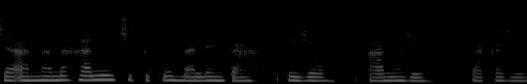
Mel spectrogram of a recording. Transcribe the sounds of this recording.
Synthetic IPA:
ja˨ʔa˧nã˧nã˧ha˦nĩ˦nt͡ʃi˦t̪u˧ku˦n̥ã˧le˦nt̪a˧i˧ʒo˧a˧nõ˦ʒe˧ | t̪a˧ka˦ʒe˧

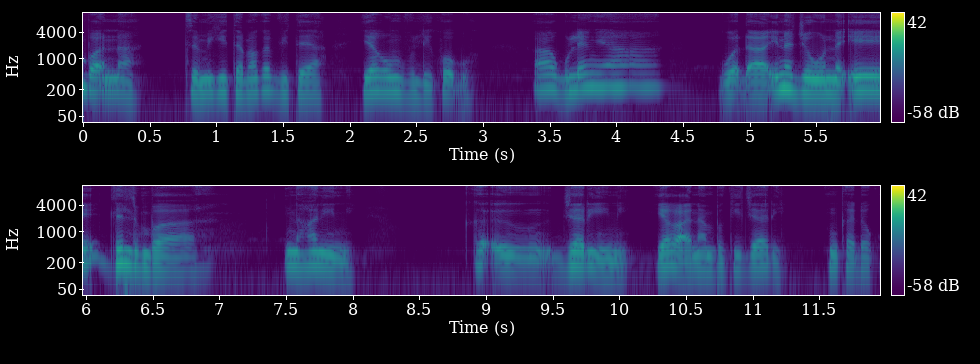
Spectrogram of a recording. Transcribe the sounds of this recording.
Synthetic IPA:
mba˨na˨ | ta˨mi˨ki˨ta˨ma˦ka˦vi˨ta˦ja˦ | ja˦ɣa˦n˦vu˨li˨ko˦ɓo˨ | a˨ɡu˨la˦ŋ˦ja˦ | ɡʷa˨ɗa˨ḭ˦na˦d͡ʒa˨wu˨na˨ʔe˦ɮa˦ɬu˨mba˨˦ | na˨xa˦ni˨ni˨ | d͡ʒa˦ɾi˨nḭ˨ | ja˦ɣa˨na˨mba˨ki˦d͡ʒa˦ɾi˨ | i˦ŋka˨da˦ku˦˨

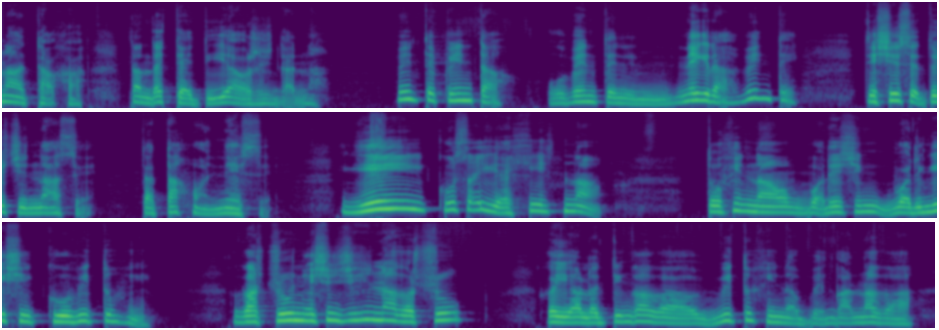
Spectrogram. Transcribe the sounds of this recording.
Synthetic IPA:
nã˦˧˨t̪ʰa˨ʔha˨ | t̪a˧nd̪a˦t̪ʲa˧˨t̪i˧ja˦˨ʐi˧nd̪a̰˨nã˨ | βe˦nt̪e˧pi˦nt̪a˧ | o˨βe˦nt̪e˧nẽ˦ɣɾa˧βe˦nt̪e˧ | t̪e˧ʃĩ˦se˨t̪u˦t͡ʃi˧nã˧sḛ˨ | t̪a˧t̪a˦hã˨nẽ˧˨sḛ˨ | ɣẽ˦ku˦sa˦˧ja˨hi˦nnã˦˧˨ | t̪o˧hi˦nã˧βa˨ɾi˧t͡ʃi˧βa˨ɾi˧ŋɡi˦ʃĩ˧ku˧βi˦t̪u˦ɦḭ̃˧ | ɣa˧t͡ʃu˦nĩ˧ʃi˦nt͡ʃi˧hi˦nã˦˧ɣa˧t͡ʃu˦ | ɣa˧ja˨la˧t̪i˧ŋɡa˦ɣa˨βi˦t̪u˦hĩ˧nã˨βe˨ŋɡa˧nã˦˧ɣa˨

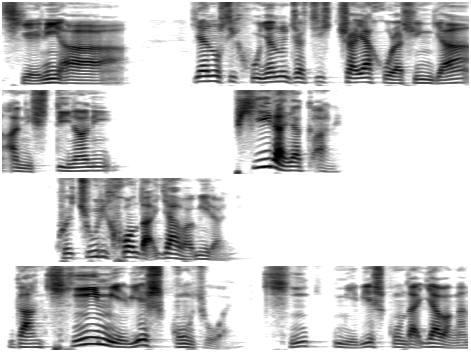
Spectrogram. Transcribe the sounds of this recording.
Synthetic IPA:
t͡sje˨nĩ˦a̰˧ | ja˦nũ˧si˧xu˧ɲã˦nũ˦d͡ʒa˧t͡ʃi˦t͡ʃa˧ja˦hu˧ɾa˧ʃĩ˧ŋɡa˦a̰˧nĩ˨ʃt̪i˧nã˧nĩ˦˧ | βi˦ɾa˧ja˧kaa̰˧nẽ˨ | kʷʰe˧t͡ʃu˦ɾi˧xo˦nd̪a̰˧ja˦βa˨mĩ˧ɾa̰˨nẽ˨ | ŋɡa˧˨ŋkʰĩ˦mĩ˧ẽ˨βi˦e˦ʃkũ˧t͡ʃṵ˨a̰˨n | ŋkʰĩ˦ | mĩ˨ẽ˨βi˦e˦ʂkũ˧nd̪a̰˧ʔja˦βa˨ŋɡa˨

